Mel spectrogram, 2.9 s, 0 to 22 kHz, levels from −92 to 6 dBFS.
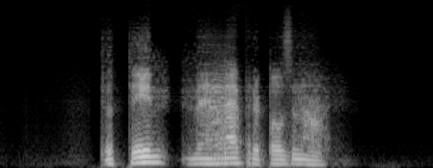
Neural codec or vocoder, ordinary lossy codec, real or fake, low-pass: codec, 44.1 kHz, 0.9 kbps, DAC; none; fake; 19.8 kHz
